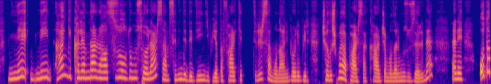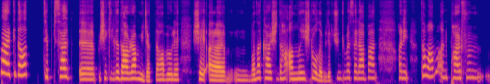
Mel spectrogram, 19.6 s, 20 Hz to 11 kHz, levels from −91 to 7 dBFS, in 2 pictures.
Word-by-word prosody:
ne 250 +8 +2
neyin 225 +4 -2
hangi 330 +5 0
kalemden 270 +1 +3
rahatsız 255 +2 0
olduğumu 270 -2 0
söylersem 235 - 0
senin 195 +3 -3
de 200 -4 -2
dediğin 180 +3 -2
gibi 165 -3 -8
ya 145 0 -1
da 170 - -4
fark 170 +2 -4
ettirirsem 185 +1 -6
ona, 135 -1 -3
hani, 140 +2 -6
böyle, 165 -1 -1
bir 165 -2 -6 0.2
çalışma 190 +7 0
yaparsak 150 - 0
harcamalarımız 150 +1 -4
üzerine, 145 - -4 0.4
hani, 230 -1 +3 0.3
o - - +10
da - - +6
belki 420 -2 +7
daha 385 0 +6 0.3
tepkisel, 315 0 +2 0.2
eee, 215 0 +2
bir - - -6
şekilde 245 +1 -2
davranmayacak, 235 -9 +4
daha, 200 0 0
böyle, 205 -1 0 0.3
şey, 225 -4 +2
eee, 175 -2 +6 0.2
ımm, 180 -2 -8
bana 220 +7 +1
karşı 255 -4 0
daha 250 +2 -1
anlayışlı 235 +3 +1
olabilir. 155 -7 -1
Çünkü, 250 0 -10
mesela, 255 -2 -2
ben, 265 -1 -1 0.4
hani, 265 -2 -3 0.2
tamam, 330 -3 +1
hani, 285 - -5
parfüm 280 +3 -3
225 Hz, 155 wpm, -21 LUFS, 175-265 Hz, 0.4 s, o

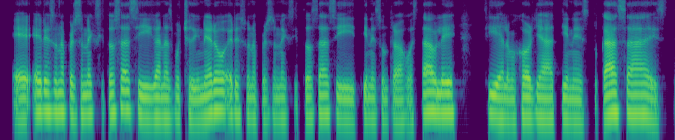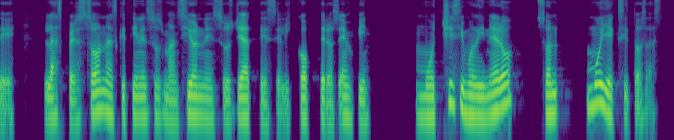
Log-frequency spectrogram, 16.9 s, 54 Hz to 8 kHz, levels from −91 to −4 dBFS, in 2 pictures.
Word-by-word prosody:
e 120 -1 +2
eres 145 0 +2
una 145 0 +1
persona 135 0 -1
exitosa 140 +3 -1
si 130 -5 0
ganas 125 -1 0
mucho 125 0 -5
dinero, 135 +7 +3
eres 130 -1 -2
una 120 -1 -3
persona 120 +1 -6
exitosa 125 +2 -3
si 115 -4 -2
tienes 120 -1 -3
un 115 - -4
trabajo 110 +2 -3
estable, 145 -1 +3 0.3
sí 135 -2 +1
a 120 - +1
lo 120 - 0
mejor 120 +1 +2
ya 120 -1 +1
tienes 115 -3 -3
tu - - -15
casa, 135 0 +4
este, - - -6 0.3
las 120 0 +1
personas 140 +4 +2
que 125 - -4
tienen 125 -1 -1
sus 125 -1 -5
mansiones, 120 +1 0
sus 110 - -4
yates, 125 0 +1
helicópteros, - - -2
en 125 -2 0
fin, 110 -1 -5 0.5
muchísimo 130 - +1
dinero, 150 - +4 0.2
son 140 0 +1 0.3
muy 185 -1 +5
exitosas. 130 - -6
125 Hz, 155 wpm, -25 LUFS, 120-140 Hz, 0.5 s, muy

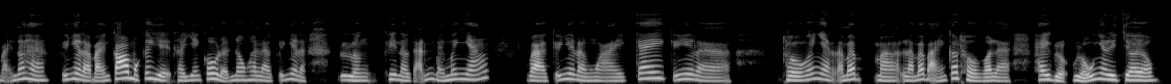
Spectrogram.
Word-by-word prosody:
bạn 185 +3 -7
đó 250 - +1
ha? 210 -6 0
Kiểu 220 - -2
như 255 -1 +1
là, 180 -4 +2
bạn 165 +3 -1
có 270 +6 +9
một 235 - +2
cái 270 +2 -1
gì 205 -6 +2
thời 180 -1 -3
gian 205 0 -3
cố 255 +2 +3
định 195 - -2
hông, 200 0 -1
hay 205 - -1
là, 175 -4 -2
kiểu 210 +8 -8
như 235 - -1
là, 175 -5 -4 0.3
lần 185 -3 0
khi 235 0 -1
nào 180 -5 -2
rảnh 235 - -4
bạn 185 -2 -2
mới 235 - 0
nhắn? 245 +4 -1 0.4
Và, 180 -3 +4
kiểu 200 +5 -5
như 250 0 0
là, 200 -4 0
ngoài 170 -1 -4
cái 275 +1 +1
kiểu 210 +3 -2
như 240 -1 0
là, 165 -5 -4 0.6
thường 195 -1 +3
á 235 - 0
nha, 245 -5 0
là 175 - -5
mấy 230 +4 +3 0.2
mà 175 -3 -1
là 180 -1 0
mấy 225 +5 +2
bạn 190 -5 -1
có 275 +4 +2
thường, 180 -9 0
gọi 170 +1 +1
là, 165 -2 -2 0.2
hay 220 +1 +2
rủ 170 -5 +3
rủ 185 -4 +3
nhau 240 +1 +2
đi 215 - +6
chơi 195 -1 +4
hông? 185 +1 0
200 Hz, 290 wpm, -22 LUFS, 180-235 Hz, 0.6 s, có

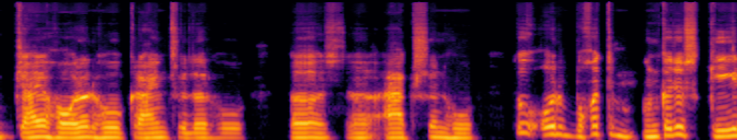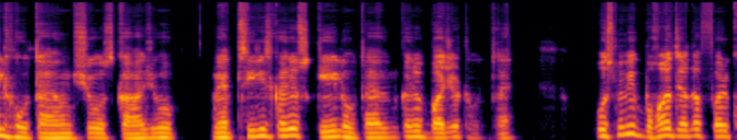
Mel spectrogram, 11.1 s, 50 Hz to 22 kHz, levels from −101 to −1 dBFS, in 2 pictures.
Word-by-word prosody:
चाहे 145 +2 +5
हॉरर 135 +2 +7
हो, 135 +1 +3
crime 130 +1 +2
thriller 130 -1 -2
हो, 130 +1 -9 0.4
अ, 130 0 +3
स 125 -1 -11 0.4
एक्शन 135 +3 -3
हो। 125 0 0 0.3
तो 135 - -4 0.2
और 225 -1 +4
बहुत 235 +3 -1 0.2
उनका 160 +5 +2
जो 220 - +4
स्केल 180 -1 +2
होता 135 -4 -1
है 120 - +1
उन 125 0 0
शोज़ 130 -3 -4
का 120 0 +1
जो 130 +1 -1 0.3
वेब 140 -1 +2
सीरीज़ 170 +1 0
का 180 - 0
जो 190 +1 +2
स्केल 155 -1 -2
होता 130 -2 -1
है 130 - 0
उनका 135 +3 -7
जो 155 0 -1
बजट 140 +1 -1
होता 115 0 -18
है। 120 - -12 0.7
उसमें 210 +6 -4
भी 240 - +2
बहुत 195 +5 +3
ज़्यादा 175 +2 0
फ़र्क 165 -2 -1
135 Hz, 210 wpm, -19 LUFS, 130-160 Hz, 0.7 s, हॉरर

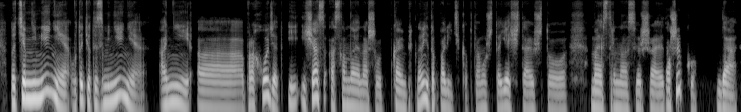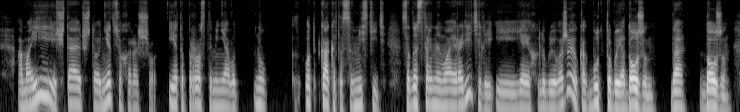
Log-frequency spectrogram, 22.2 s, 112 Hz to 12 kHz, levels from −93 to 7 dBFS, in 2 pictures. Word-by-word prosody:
Но 160 - +3
тем 190 +5 +8
не 195 0 +8
менее 205 - +3
вот 135 +5 -3
эти 170 - +2
вот 160 - -7
изменения, 165 - 0 0.2
они, 150 -3 -1
а, 130 -2 -5
проходят. 210 +9 0
И 155 -1 -3
и 165 -1 -9
щас 200 +4 +1
основная 145 -2 -4
наша 125 -2 -6
вот, 115 - -10
камень 135 -4 -3
преткновения- 185 +9 -1
это - - -4
политика, 125 -5 -7
потому 125 +4 -10
что 130 - -10
я 140 +2 0
считаю, 125 -1 -7
что 115 0 -9 0.3
моя 135 -2 -1
страна 130 -3 -6
совершает 120 +1 -5
ошибку. 145 - -4 0.3
Да. 125 -4 -2 0.3
А 135 - -3
мои 175 - +3
считают, 155 +2 -2
что 140 -2 -5
нет, 180 +7 +1
всё 145 - -8
хорошо. 130 -1 -10 0.2
И 165 - -2
это 155 - 0
просто 150 -1 -2
меня 140 -1 -3
вот 130 -1 -3 0.2
ну, 150 -4 -3 0.6
вот - - -1
как - - +2
это - - -4
совместить? 140 -3 -5 0.2
С - - -4
одной 160 +2 +3
стороны- 150 -2 0
мои 140 0 +2
родители, 150 - 0
и 135 +4 -6
я 125 +1 -1
их 120 -1 -4
люблю 130 -1 -1
и - - +5
уважаю, 195 - +1
как 135 -3 -3
будто 160 0 +3
бы 130 -1 +7
я 125 - +4
должен, 120 -7 +7 0.2
да, 135 -3 +3 0.2
должен. 120 -5 +6
140 Hz, 180 wpm, -23 LUFS, 125-155 Hz, 0.6 s, тем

